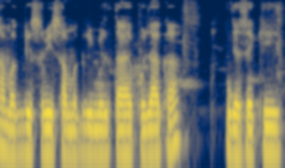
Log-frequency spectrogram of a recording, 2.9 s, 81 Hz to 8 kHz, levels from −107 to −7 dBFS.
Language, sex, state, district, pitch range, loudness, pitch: Hindi, male, Bihar, Samastipur, 115-120 Hz, -18 LUFS, 120 Hz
